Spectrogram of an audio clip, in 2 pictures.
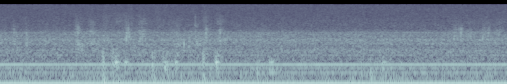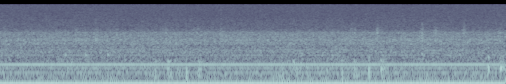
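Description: Blocks are placed with soft, dull thuds.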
